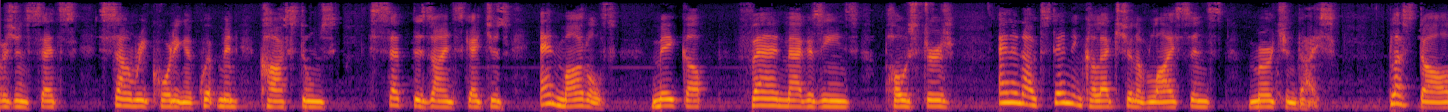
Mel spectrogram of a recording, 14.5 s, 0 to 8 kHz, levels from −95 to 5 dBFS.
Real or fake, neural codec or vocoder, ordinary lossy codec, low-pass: real; none; AAC, 48 kbps; 7.2 kHz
